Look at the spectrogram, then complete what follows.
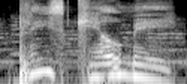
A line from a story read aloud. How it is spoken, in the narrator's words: sighed Happy weakly before exploding into a racking coughing fit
